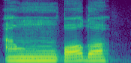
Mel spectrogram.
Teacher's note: Ixfo bo'lyapti. Nunda qofni chiqadigan joyga yug'orroq qilib yashiramiz. Chunki qof yog'on harf.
